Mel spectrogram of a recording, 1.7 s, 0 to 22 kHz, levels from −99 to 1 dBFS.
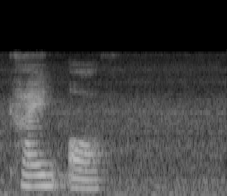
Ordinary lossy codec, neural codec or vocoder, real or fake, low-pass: none; none; real; 7.2 kHz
